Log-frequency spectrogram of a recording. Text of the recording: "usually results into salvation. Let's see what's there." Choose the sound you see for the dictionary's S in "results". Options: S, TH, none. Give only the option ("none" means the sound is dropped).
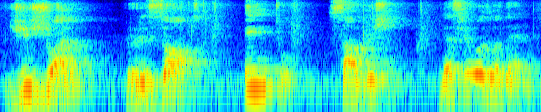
none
